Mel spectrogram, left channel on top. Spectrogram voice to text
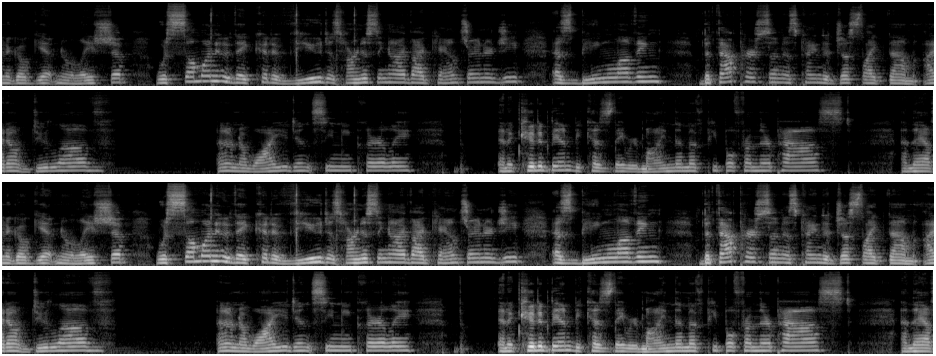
to go get in a relationship with someone who they could have viewed as harnessing high vibe Cancer energy as being loving, but that person is kind of just like them. I don't do love. I don't know why you didn't see me clearly. And it could have been because they remind them of people from their past and they have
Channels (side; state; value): left; quieter; 6.1 dB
